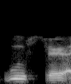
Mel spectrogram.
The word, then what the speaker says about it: Worster: I mean, R- R- Rollie Worster,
